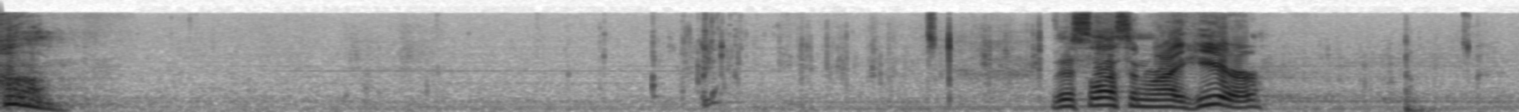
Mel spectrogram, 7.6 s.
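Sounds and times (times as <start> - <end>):
person coughing: 0.0 - 0.4
speech: 0.0 - 0.4, 5.3 - 6.4.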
